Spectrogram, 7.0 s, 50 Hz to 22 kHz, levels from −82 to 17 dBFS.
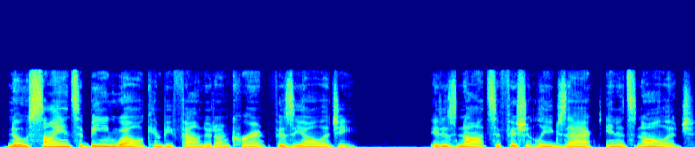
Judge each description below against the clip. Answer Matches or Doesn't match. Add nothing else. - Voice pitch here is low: Doesn't match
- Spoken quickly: Doesn't match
